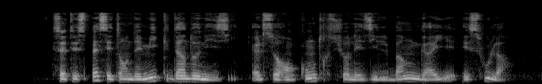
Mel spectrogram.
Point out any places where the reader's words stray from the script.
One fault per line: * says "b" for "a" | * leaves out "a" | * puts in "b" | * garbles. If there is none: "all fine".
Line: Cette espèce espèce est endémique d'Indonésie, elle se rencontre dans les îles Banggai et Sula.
* leaves out "espèce"
* says "sur" for "dans"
